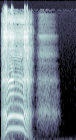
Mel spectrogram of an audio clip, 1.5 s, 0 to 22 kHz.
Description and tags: Squeaky pig dog toy single snort snorting grunt squeak oink (15)
One of a series of recordings of a squeaky rubber dog toy pig being squeazed so it grunts, urgent force
dog, plastic, rubber, squark, squeak, toy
